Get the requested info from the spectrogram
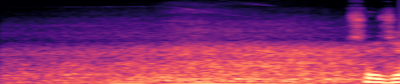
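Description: A car driving past on the street, its tyre and engine noise swelling to a peak about a second in and fading away.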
